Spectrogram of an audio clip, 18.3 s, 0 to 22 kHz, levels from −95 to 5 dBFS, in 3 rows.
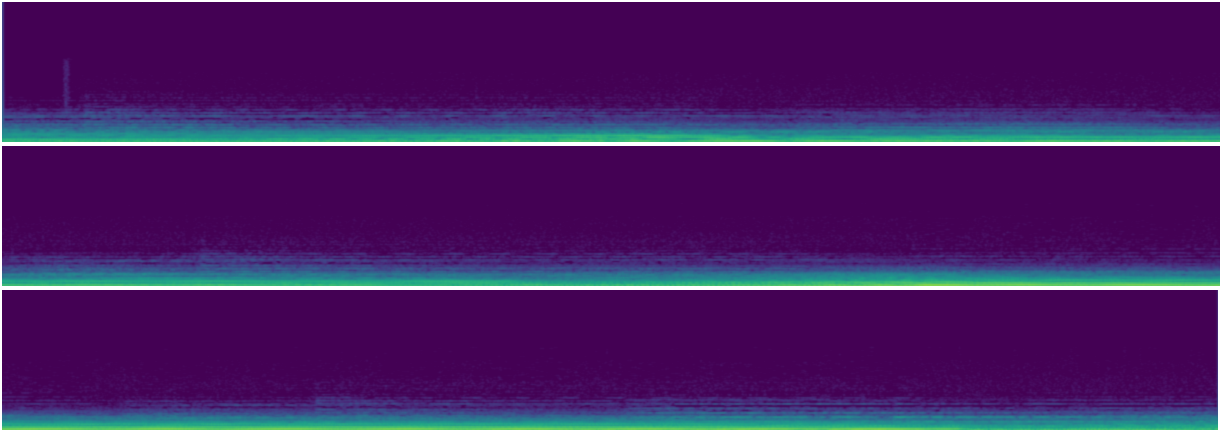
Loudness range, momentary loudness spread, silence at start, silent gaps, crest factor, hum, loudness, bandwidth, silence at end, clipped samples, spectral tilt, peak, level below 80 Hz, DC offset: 9 LU; 12 LU; 0 s; none; 16 dB; none; -22 LUFS; 3 kHz; 0 s; under 0.1%; -13 dB/octave; -6 dBFS; -40 dBFS; under 0.1%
